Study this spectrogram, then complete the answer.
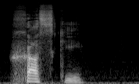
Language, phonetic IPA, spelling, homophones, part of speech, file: Polish, [ˈxasʲci], haski, husky, adjective, Pl-haski.ogg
